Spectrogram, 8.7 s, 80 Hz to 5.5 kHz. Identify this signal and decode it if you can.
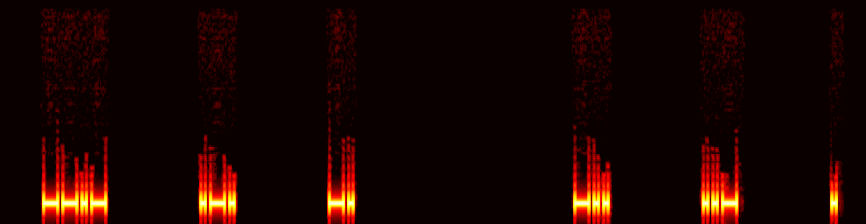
Morse code, heard as a keyed tone, about 25 wpm, spaced as for 8 wpm, 600 Hz. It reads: QRN DUE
